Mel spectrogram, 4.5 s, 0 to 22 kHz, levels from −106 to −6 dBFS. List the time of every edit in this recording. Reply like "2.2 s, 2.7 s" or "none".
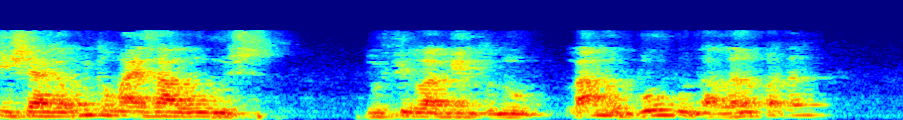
none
